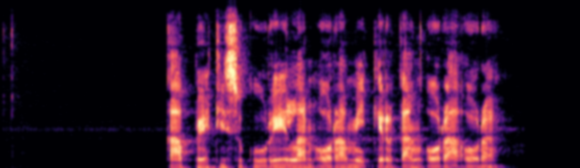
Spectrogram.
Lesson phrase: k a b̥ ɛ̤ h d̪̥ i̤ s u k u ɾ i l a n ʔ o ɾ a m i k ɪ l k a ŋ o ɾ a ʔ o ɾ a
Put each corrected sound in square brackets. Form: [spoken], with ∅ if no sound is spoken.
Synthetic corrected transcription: k a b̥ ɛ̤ h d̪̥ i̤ s u k u ɾ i l a n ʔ o ɾ a m i k ɪ [r] k a ŋ o ɾ a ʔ o ɾ a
